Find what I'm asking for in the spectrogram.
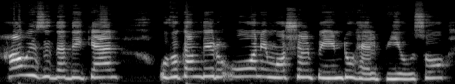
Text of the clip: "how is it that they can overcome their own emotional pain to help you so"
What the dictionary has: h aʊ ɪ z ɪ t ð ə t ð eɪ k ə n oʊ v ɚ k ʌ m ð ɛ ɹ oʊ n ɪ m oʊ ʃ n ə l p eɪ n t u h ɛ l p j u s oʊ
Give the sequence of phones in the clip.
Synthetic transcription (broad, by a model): h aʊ ɪ z ɪ t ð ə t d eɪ k ə n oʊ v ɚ k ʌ m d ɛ ɹ oʊ n ɪ m oʊ ʃ n ə l p eɪ n t u h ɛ l p j u s oʊ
